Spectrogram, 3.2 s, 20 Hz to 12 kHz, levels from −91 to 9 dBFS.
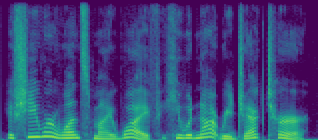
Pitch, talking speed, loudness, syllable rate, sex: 230 Hz, 205 wpm, -15 LUFS, 4.4 syllables/s, female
